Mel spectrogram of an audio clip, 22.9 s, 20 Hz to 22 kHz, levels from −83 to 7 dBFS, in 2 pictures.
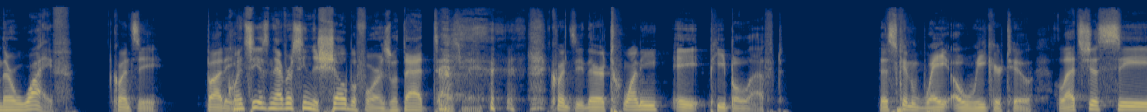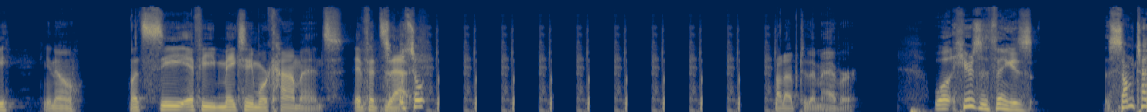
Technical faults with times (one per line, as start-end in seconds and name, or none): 15.86-19.25 stutter with silent gaps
